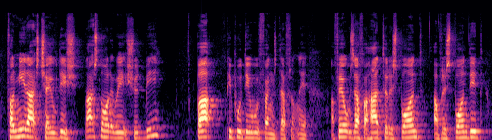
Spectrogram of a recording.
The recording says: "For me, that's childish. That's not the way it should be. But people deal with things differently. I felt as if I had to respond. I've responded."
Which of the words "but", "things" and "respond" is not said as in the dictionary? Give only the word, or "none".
none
